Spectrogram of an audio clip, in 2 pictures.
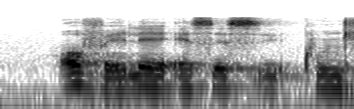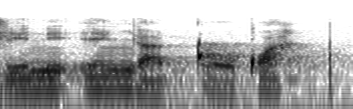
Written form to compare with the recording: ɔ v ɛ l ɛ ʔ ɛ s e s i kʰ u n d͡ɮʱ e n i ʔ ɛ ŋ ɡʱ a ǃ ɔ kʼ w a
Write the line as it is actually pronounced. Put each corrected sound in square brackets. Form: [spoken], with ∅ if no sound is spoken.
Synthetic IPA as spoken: ɔ v ɛ l ɛ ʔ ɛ s e s i kʰ u n d͡ɮʱ e n i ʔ ɛ ŋ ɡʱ a ǃ [ɔː] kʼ w a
